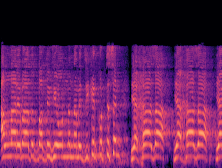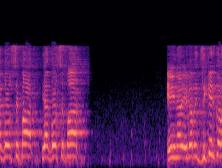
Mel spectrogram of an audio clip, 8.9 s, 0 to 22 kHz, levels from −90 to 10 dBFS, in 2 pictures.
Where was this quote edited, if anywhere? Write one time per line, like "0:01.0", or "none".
none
